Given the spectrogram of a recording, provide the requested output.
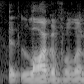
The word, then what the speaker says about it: Lagavulin: I I I pronounce it differently just for the sake of this song and the phonetics. I say lagoolin, but it's logulan would be actually how you'd say it.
